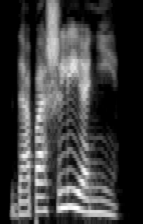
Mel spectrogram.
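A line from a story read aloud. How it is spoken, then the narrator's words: Angry growl. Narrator (Russian): зарычал Бреннер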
